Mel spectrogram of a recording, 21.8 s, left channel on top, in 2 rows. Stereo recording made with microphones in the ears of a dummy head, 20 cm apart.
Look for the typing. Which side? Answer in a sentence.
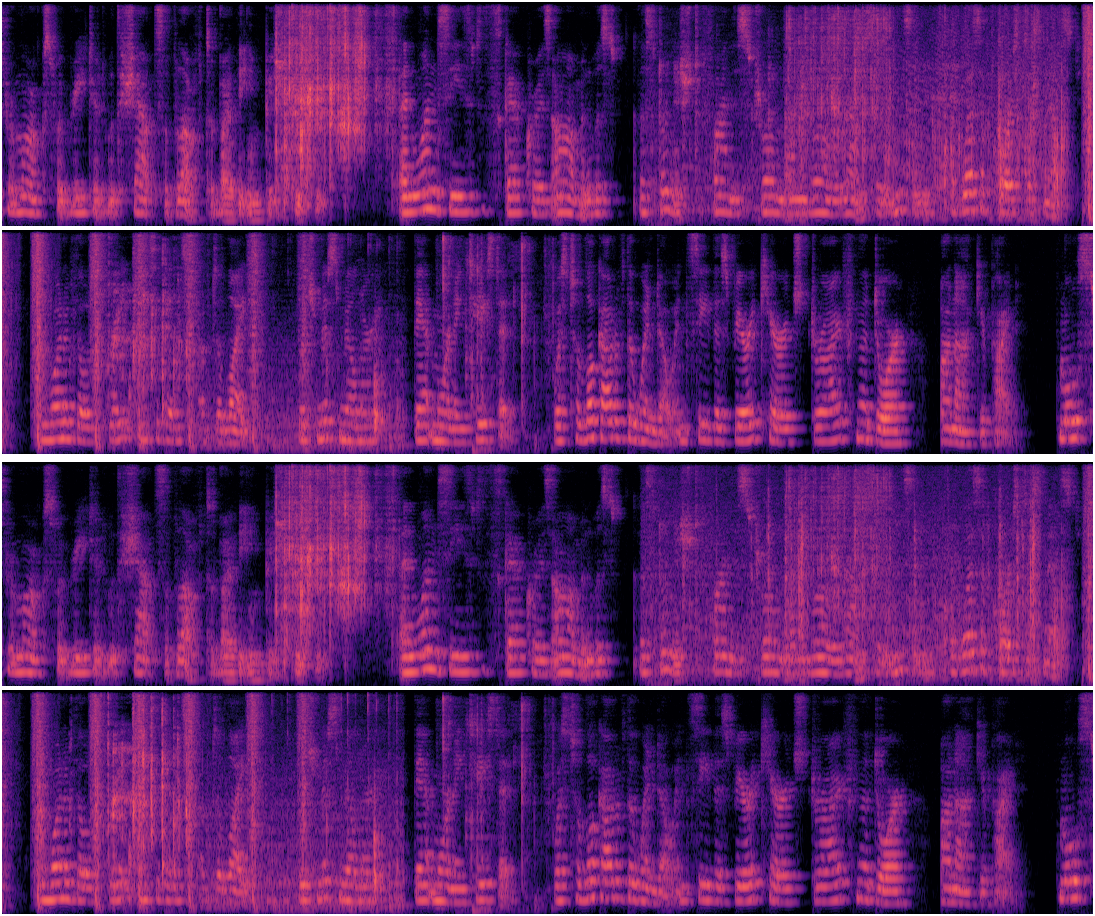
You can hear the typing on the right.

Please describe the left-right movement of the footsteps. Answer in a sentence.
You can hear the footsteps move to the right.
